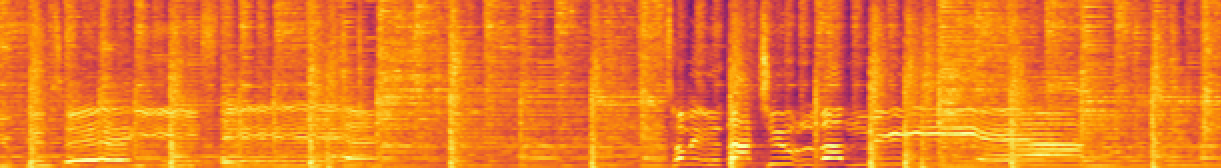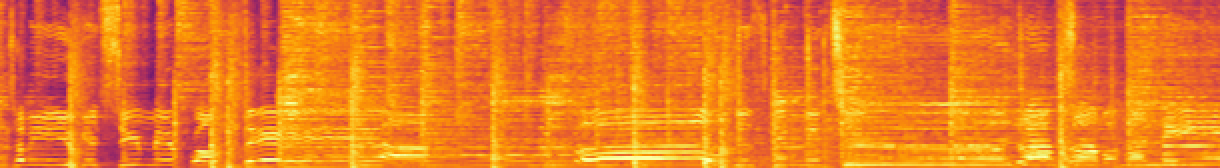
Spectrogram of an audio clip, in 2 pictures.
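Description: Live band playing a song with drum kit and guitar, a lead melody bending and wavering in pitch over the beat. The bass and drums drop out briefly twice, about five and ten seconds in.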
